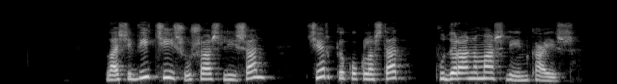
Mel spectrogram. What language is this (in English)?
Mari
